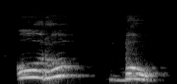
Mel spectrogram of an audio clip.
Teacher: Onde foi que eu demorei mais tempo? No bu. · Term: sílaba tônica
